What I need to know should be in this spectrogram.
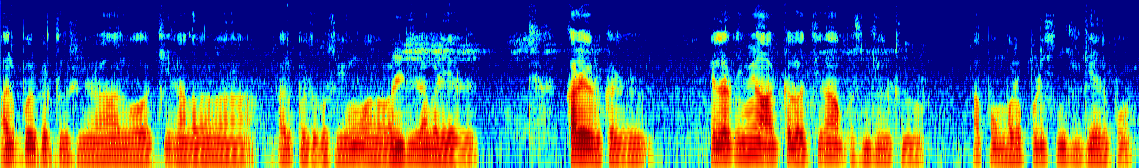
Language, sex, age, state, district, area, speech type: Tamil, male, 45-60, Tamil Nadu, Nagapattinam, rural, spontaneous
